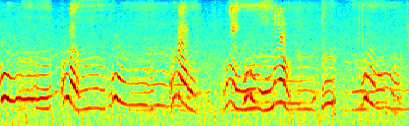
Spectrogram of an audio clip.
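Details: Newborn Labrador Retriever puppies, chocolate and white, cared for by their mother Leah in Brazil; softer, quieter whimpering with gently bending tones, a few pups squeaking in turn.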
